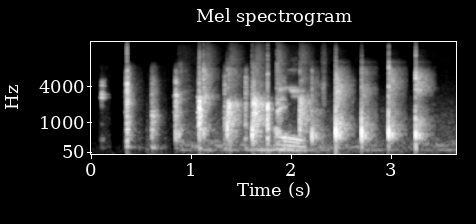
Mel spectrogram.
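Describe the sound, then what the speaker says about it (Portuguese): A classroom audience in an MBA business-management class gives a short burst of hand clapping, sharp irregular claps close by, with a brief spoken word mixed in. "uma salva de palmas"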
